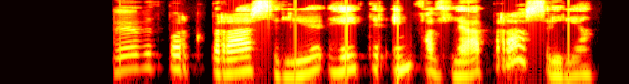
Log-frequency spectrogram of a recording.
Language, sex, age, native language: Icelandic, female, 30-39, Icelandic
